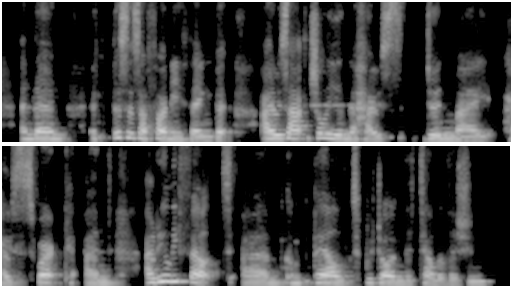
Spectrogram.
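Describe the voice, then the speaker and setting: A woman's fairly high voice with lively intonation. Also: moderate pace. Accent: northeast Scottish. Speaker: charity founder. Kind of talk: interview. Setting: recording room at charity building.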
